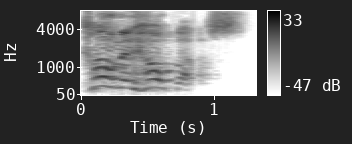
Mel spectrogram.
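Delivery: high, slow, drawn-out calling cry; a man in a vision calling Paul to come; commanding shout. Retold or imitated. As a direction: call out the plea like a command across distance. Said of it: "He's shouting and commanding".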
